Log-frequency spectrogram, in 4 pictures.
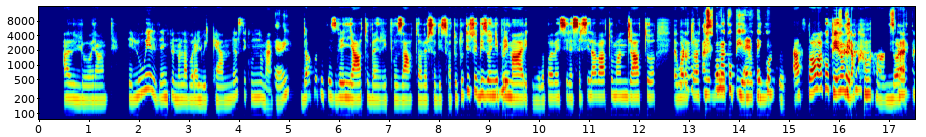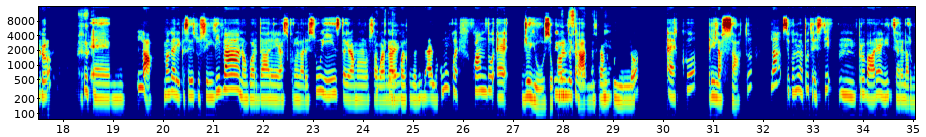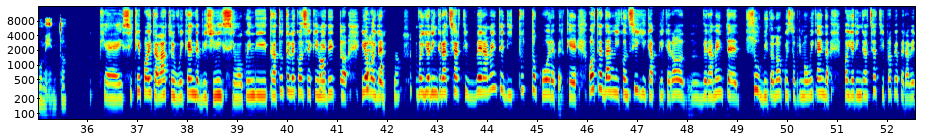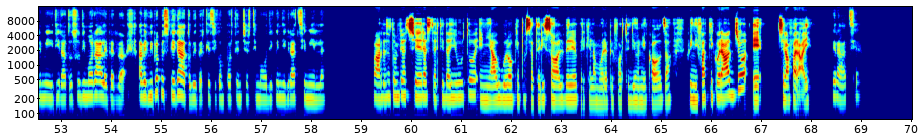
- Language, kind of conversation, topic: Italian, advice, Come posso spiegare i miei bisogni emotivi al mio partner?
- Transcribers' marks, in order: other background noise; "Okay" said as "kay"; "guardato" said as "guarato"; chuckle; laughing while speaking: "raccomando, ecco"; chuckle; chuckle; "proprio" said as "propio"; "proprio" said as "propio"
